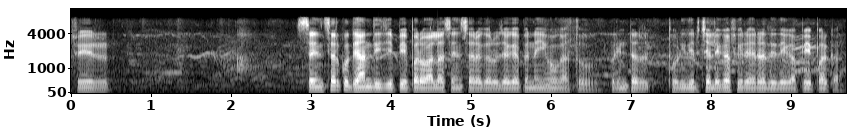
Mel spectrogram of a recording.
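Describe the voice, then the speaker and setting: A man's voice: lowish voice, little pitch movement, measured pace. An Indian man giving a casual hands-on repair tutorial, speaking informally and instructing viewers directly. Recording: dull lo-fi recording with faint noise.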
